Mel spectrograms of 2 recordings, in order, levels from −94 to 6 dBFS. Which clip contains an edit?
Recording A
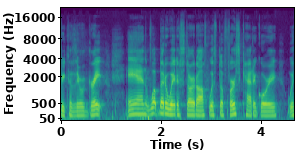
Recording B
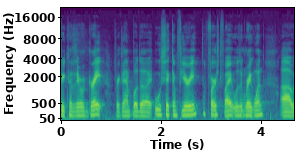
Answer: A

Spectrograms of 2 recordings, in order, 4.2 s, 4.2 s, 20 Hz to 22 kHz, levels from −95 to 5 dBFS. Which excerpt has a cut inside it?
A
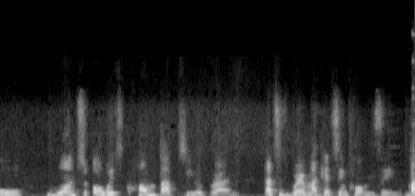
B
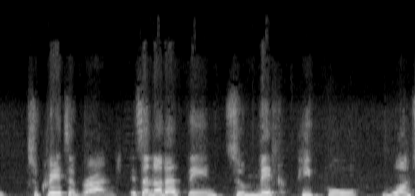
B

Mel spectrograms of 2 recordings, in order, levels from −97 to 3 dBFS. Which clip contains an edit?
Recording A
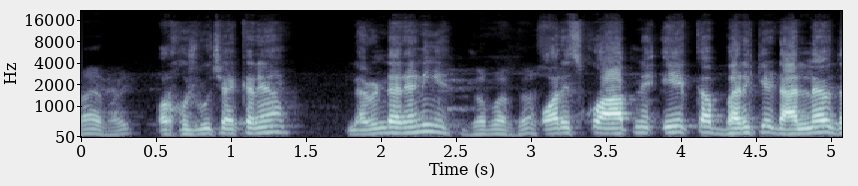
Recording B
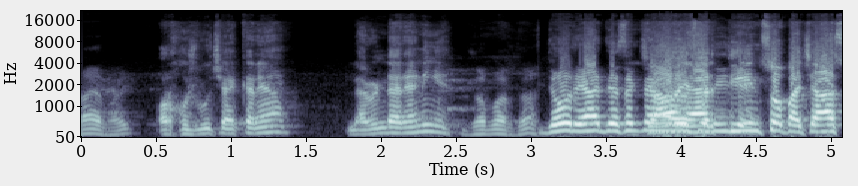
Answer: B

